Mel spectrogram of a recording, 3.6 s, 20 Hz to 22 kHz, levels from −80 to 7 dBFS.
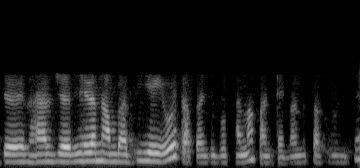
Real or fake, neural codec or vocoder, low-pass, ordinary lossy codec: fake; codec, 24 kHz, 0.9 kbps, WavTokenizer, medium speech release version 2; 3.6 kHz; none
